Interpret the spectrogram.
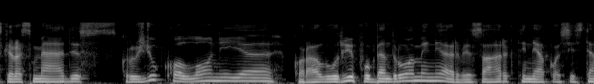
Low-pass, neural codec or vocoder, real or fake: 7.2 kHz; codec, 16 kHz, 4 kbps, X-Codec, HuBERT features, trained on balanced general audio; fake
